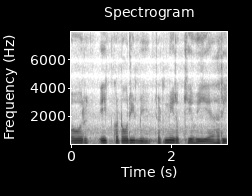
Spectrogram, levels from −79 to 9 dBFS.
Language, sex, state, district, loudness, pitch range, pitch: Hindi, male, Chhattisgarh, Korba, -14 LUFS, 120-130 Hz, 130 Hz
